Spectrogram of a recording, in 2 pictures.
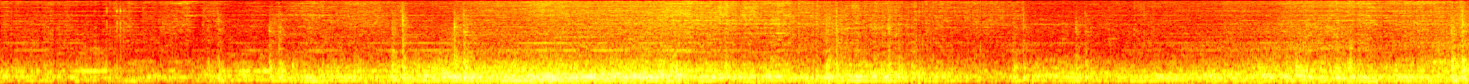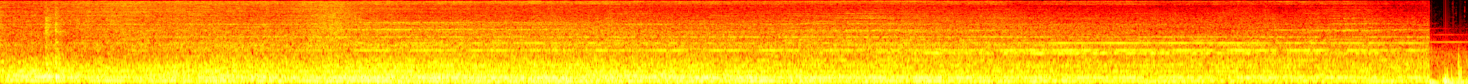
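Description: Metra bilevel commuter cars rolling past close by, wheels squealing on the rails with a few clacks over rail joints.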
